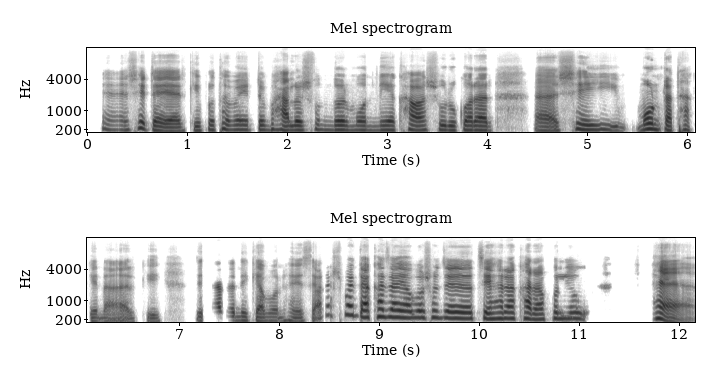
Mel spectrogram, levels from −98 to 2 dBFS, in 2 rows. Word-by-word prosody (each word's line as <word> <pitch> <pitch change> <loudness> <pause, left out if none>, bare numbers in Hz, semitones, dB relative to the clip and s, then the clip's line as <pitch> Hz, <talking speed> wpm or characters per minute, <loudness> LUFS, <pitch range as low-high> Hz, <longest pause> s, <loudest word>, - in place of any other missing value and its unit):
হ্যাঁ 190 -3 -10 0.2
সেটাই 180 - +2
আরকি। 155 +3 -6
১ম 200 +1 -2
এ - - +1
একটু 195 0 -4 0.2
ভালো 180 0 +3
সুন্দর 190 -2 0
মন 185 -1 -1
নিয়ে 185 0 +1
খাওয়া 190 -4 +4
শুরু 190 -3 -1
করার 180 -1 +4 0.5
আ - - -5 0.3
সেই 205 -4 +2 0.5
মনটা 215 -4 +5
থাকে 170 -7 -6
না - - -8 0.2
আরকি। 130 +1 -13 0.5
যে - - -8
না 185 - -5
জানি 165 -1 -6
কেমন 155 0 -4
হয়েছে। 140 +1 -8
অনেক 390 - -11
সময় 395 -2 +1
দেখা 295 +2 +5
যায় 300 -1 +6
অবশ্য 285 0 -1
যে - - +5 0.3
চেহারা 250 +1 +4
খারাপ 220 -3 +3
হলেও 245 0 -1 0.8
হ্যাঁ, - - +5
195 Hz, 170 wpm, -22 LUFS, 180-240 Hz, 0.8 s, যায়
